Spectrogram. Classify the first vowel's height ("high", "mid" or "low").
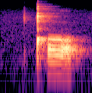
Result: mid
